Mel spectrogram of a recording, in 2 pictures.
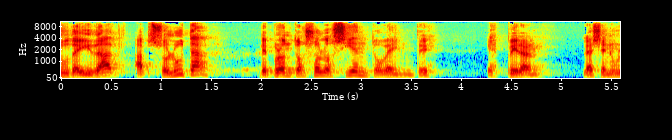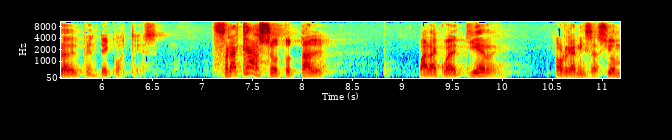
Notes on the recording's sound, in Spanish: Vas a disfrutar las conferencias del evangelista y pastor de los jóvenes, grabadas en vivo.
